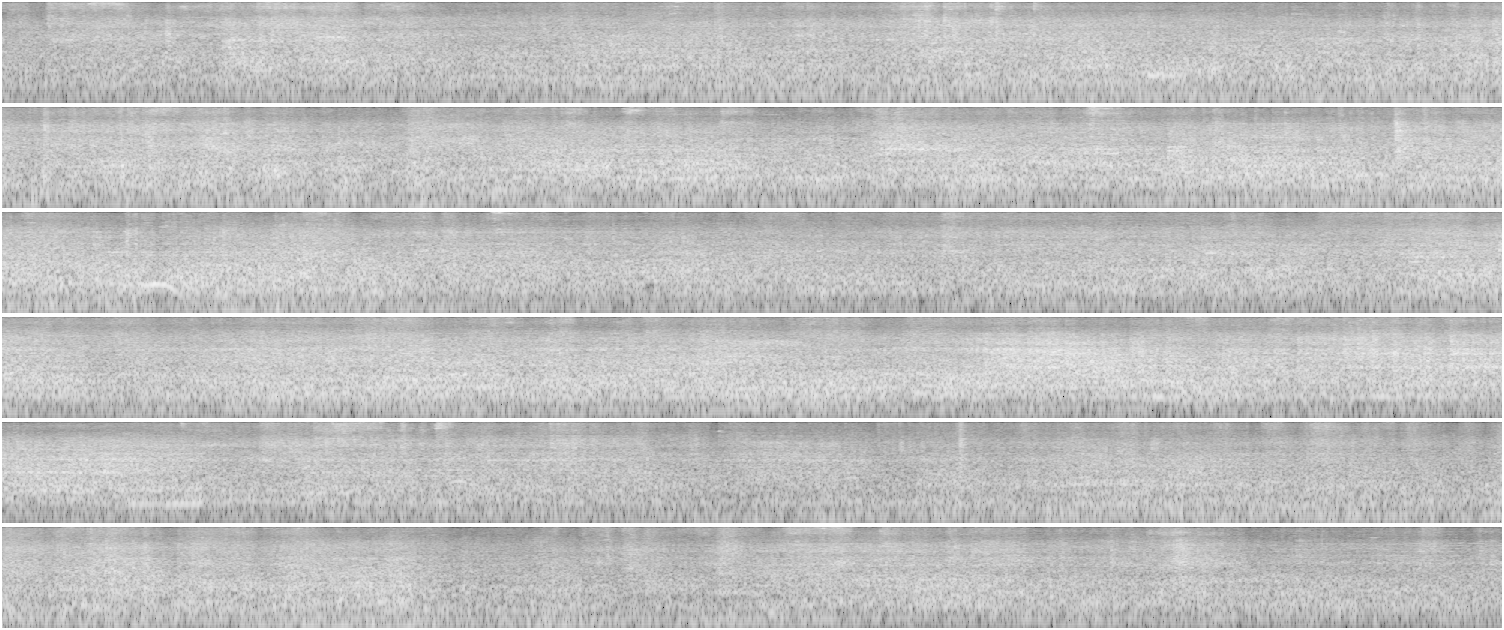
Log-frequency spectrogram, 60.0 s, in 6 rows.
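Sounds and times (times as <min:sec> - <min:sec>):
freight train wheels rumbling on rails: 0:00.0 - 1:00.0
wheels clicking over rail joints: 0:00.0 - 1:00.0.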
